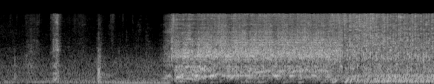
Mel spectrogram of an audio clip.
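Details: Riding mower after bypassing and rewiring the safety switches and installing a push-start button, blade clutch not yet hooked up: a couple of clicks, then it catches at once into a loud, steady, even run with no stumbling, a normal start and idle.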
